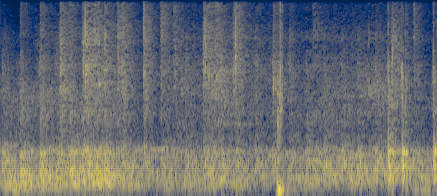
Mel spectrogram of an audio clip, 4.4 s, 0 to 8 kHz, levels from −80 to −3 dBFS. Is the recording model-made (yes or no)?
no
